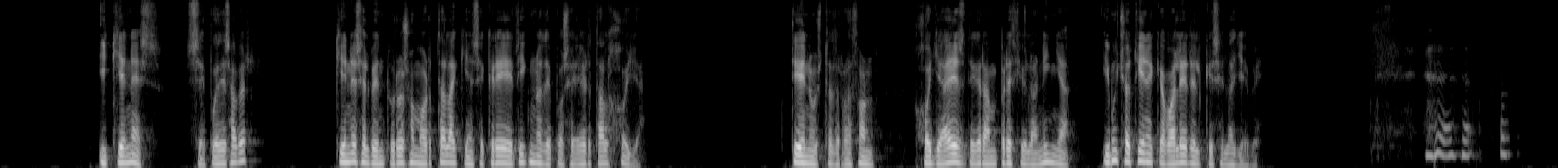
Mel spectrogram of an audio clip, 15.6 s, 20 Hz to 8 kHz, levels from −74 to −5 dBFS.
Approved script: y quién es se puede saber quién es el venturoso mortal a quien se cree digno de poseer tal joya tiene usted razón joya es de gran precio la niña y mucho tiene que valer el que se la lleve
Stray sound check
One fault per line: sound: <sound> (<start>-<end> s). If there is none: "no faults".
sound: laugh (13.7-15.2 s)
